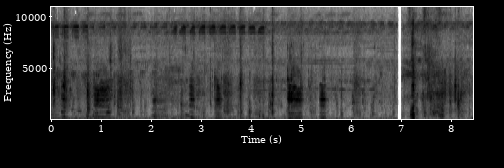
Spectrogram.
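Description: Piglets grunting in short, irregular grunts as they root and forage together. Near the end the sound breaks off briefly and a single louder noise follows.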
